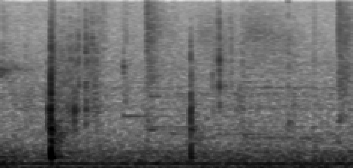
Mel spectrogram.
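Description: Pringles crisps crackling: a few short, sharp clicks, the loudest about a third of a second in, over a steady low hum.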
